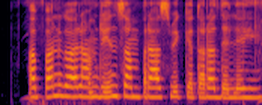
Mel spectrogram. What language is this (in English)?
Magahi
